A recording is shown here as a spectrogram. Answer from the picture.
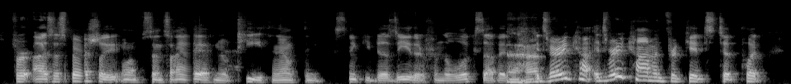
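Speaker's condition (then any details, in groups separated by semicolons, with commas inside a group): No condition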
